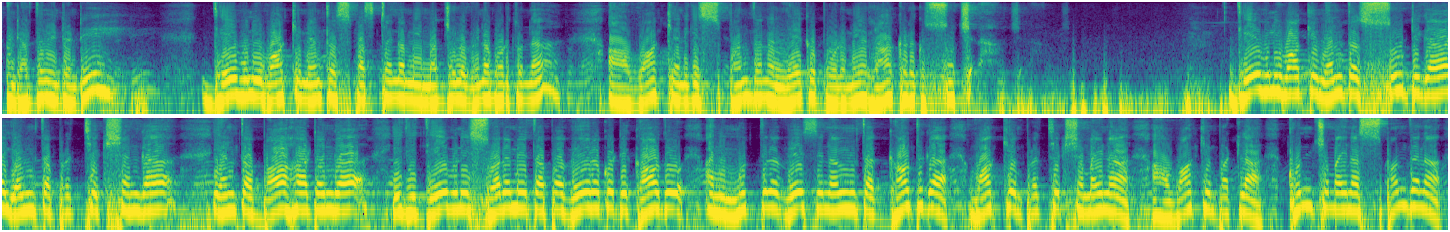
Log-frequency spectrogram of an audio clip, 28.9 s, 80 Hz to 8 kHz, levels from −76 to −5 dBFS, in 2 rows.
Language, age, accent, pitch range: Telugu, 60-79, native, 120-200 Hz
